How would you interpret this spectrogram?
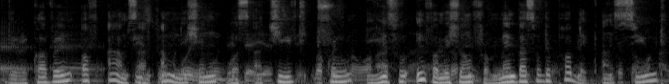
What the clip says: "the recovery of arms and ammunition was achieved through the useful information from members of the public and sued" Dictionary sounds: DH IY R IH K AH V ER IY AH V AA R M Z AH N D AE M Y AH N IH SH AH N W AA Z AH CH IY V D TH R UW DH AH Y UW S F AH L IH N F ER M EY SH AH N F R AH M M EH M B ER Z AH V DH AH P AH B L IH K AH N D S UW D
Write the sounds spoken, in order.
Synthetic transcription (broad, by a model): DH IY R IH K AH V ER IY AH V AA M S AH N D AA M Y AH N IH SH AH N W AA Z AH CH IY V D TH R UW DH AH Y UW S F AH L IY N F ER M EY SH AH N F R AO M M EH M B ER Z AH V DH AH P AH B L IH K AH N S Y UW D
